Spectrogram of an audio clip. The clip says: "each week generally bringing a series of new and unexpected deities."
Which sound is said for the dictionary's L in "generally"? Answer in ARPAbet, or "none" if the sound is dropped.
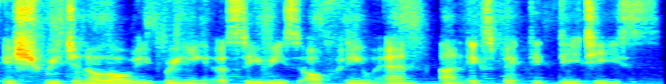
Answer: W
